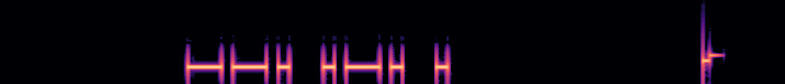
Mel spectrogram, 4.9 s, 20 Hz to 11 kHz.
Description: Morse code, heard as a keyed tone, about 17 wpm, 700 Hz. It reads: GRE
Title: Top Three Letter Combinations in Words 17wpm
